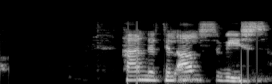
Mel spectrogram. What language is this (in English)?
Icelandic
